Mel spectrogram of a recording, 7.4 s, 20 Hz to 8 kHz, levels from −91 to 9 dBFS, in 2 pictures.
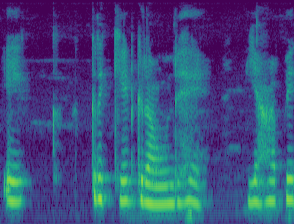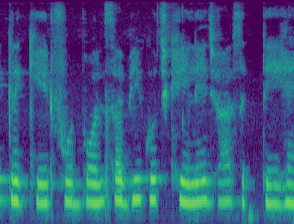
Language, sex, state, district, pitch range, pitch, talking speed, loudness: Hindi, female, Chhattisgarh, Raipur, 215-235 Hz, 225 Hz, 115 wpm, -17 LUFS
